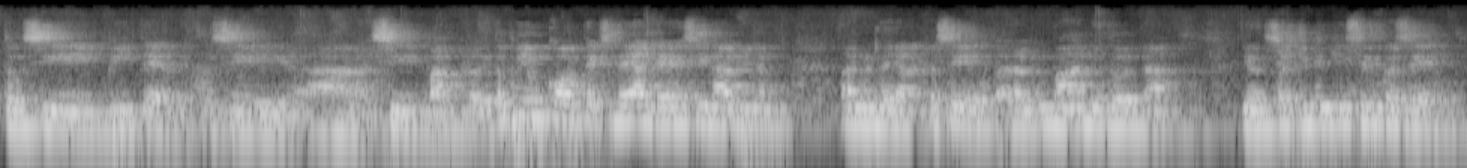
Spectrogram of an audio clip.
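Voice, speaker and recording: A man's voice: a little high, steady tone, normal speed, warm tone. A male pastor preaching a sermon in a church, in a loose conversational style with rhetorical questions. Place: church hall. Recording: echoey hall, voice from far off.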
